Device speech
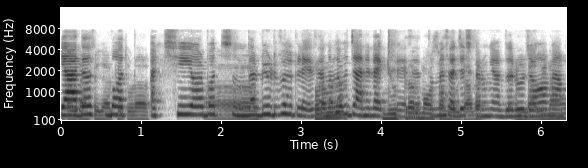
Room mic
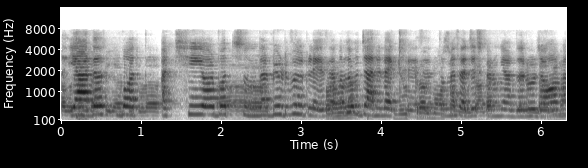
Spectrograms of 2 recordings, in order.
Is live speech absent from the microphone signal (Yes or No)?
Yes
